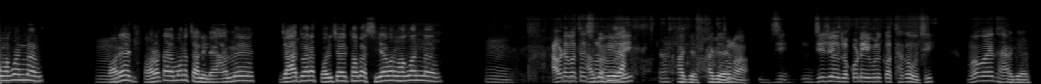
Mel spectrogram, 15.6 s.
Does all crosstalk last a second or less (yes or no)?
yes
